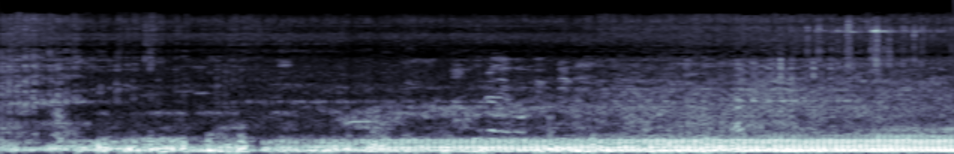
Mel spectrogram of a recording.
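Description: A motorcycle engine idling close by, a steady low running sound that grows gradually louder from about two seconds in. Faint voices can be heard under it.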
